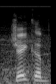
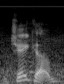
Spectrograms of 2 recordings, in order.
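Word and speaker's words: Yeicok: Well, he says that his name is pronounced Jacob Calderon, but it is spelled Y-E-I-C-O-K. Y-E-I-C-O-K, but he says it is pronounced Jacob.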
